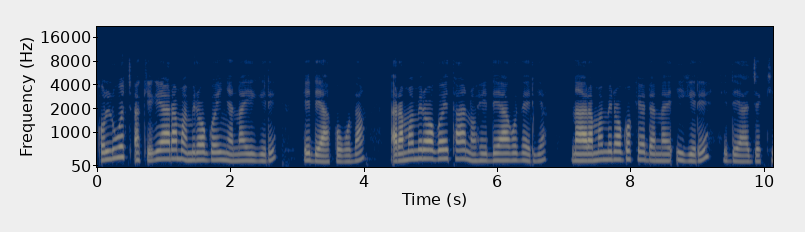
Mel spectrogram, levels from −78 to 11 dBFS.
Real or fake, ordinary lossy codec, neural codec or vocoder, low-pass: real; MP3, 64 kbps; none; 9.9 kHz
